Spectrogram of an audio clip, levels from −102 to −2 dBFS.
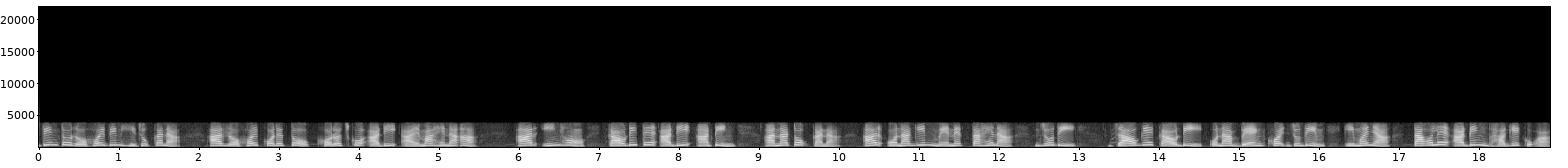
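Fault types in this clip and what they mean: No faults can be heard anywhere in the clip. The speech comes through G.711 telephone coding, which confines it to the line band of roughly 150 Hz to 3.7 kHz with nothing above 3.8 kHz, and any coding noise it adds stays faint at most.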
